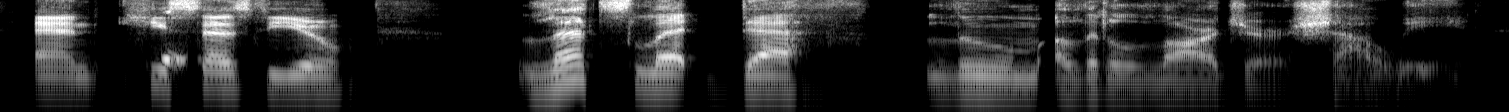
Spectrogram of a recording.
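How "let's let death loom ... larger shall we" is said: low, menacing, half-whispered villain voice. Voicing the Shadow Master half-whispering through a conjured garden: half-whispering menacing villain voice. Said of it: "the Shadow Master's voice can be heard kind of whispering".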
